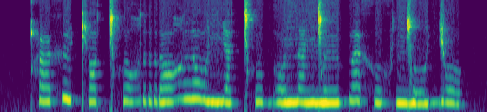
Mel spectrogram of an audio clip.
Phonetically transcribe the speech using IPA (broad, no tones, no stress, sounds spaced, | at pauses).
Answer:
qʰ ø x ø cʰ ɒ ǀʰ o ʁ r ɒ ʁ l ɔ ɲ a ǀʰ o ɡ ɔ n a ŋ͡ǀ ø b a x o x ŋ͡ǀ o ɟ ɔ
